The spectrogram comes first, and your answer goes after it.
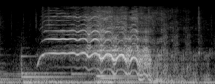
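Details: Horse whinnying, played for toddlers after a blue horse picture-book page: a rising cry breaking into a long shaky, quavering neigh that falls away, over background music.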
